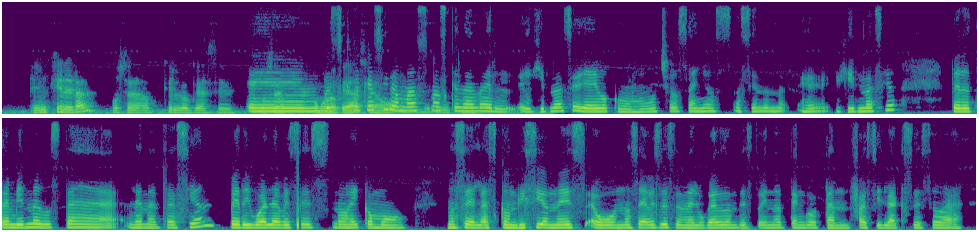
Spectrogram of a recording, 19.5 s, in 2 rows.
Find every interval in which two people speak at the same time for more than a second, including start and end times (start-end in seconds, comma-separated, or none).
2.5-4.8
